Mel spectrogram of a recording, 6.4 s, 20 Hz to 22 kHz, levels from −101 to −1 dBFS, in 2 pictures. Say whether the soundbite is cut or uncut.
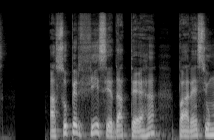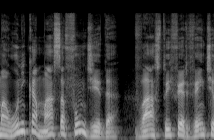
cut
